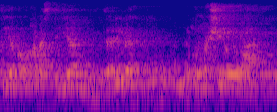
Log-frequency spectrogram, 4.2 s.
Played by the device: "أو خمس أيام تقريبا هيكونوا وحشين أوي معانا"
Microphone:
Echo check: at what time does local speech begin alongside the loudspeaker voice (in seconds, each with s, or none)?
1.2 s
